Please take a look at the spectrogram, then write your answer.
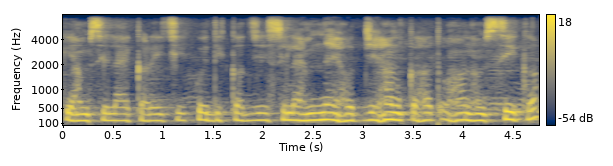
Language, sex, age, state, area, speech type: Maithili, female, 30-45, Jharkhand, urban, spontaneous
